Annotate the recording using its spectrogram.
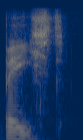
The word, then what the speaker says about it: Baest: The band are called Beast. Like I said, it's spelt BAEST if you're looking for it.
